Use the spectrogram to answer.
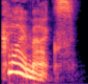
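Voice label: "climax", British English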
